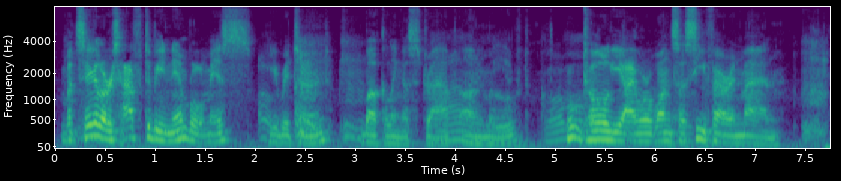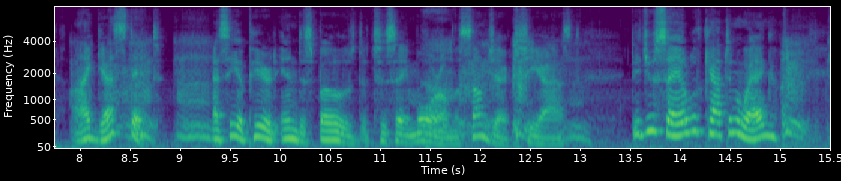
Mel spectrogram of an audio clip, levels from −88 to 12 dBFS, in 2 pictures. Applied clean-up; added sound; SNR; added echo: none; Cough; 15 dB; none.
